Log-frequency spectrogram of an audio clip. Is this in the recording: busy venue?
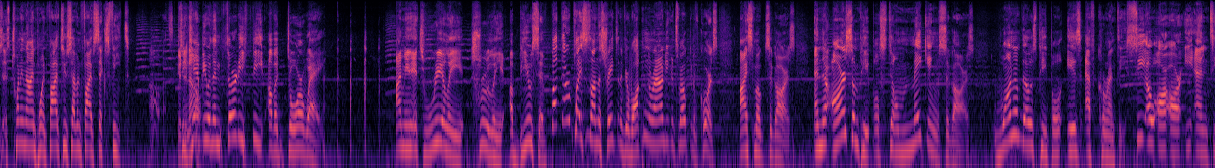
yes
